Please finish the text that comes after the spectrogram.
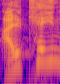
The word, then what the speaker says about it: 알케인: 그게 무슨 얘기냐면 이거 알칸 계열이 뭘로 바꿨냐면 알케인 계열로 바뀌었거든요.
